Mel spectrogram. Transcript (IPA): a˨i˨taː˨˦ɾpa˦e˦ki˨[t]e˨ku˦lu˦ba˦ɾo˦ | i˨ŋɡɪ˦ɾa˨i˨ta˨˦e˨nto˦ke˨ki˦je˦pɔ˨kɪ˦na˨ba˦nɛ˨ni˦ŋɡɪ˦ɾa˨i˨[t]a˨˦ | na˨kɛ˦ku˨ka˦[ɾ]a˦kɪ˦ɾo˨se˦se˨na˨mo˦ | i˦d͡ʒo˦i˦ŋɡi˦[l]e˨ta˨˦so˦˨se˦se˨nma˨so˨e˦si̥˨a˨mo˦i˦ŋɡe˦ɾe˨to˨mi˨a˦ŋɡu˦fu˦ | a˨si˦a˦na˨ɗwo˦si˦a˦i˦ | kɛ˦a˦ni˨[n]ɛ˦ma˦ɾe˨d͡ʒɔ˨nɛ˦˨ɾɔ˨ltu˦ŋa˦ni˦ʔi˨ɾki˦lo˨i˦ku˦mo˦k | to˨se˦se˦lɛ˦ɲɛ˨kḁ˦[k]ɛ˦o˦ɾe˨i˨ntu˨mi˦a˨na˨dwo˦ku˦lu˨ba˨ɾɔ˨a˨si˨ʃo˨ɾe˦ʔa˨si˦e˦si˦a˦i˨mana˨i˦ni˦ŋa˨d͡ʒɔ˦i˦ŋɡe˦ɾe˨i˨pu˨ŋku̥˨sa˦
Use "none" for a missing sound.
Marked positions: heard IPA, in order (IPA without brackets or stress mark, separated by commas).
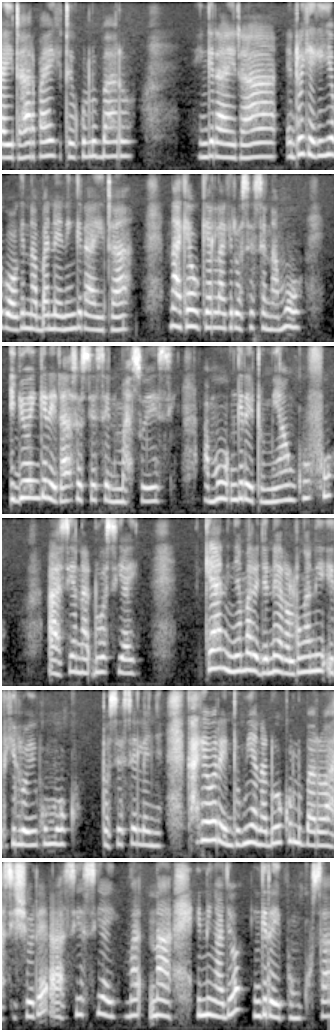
t, t, l, ɾ, ɲ, k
